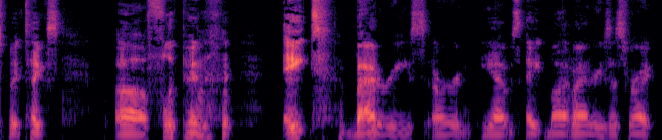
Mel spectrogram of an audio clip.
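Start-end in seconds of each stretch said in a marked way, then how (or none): none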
